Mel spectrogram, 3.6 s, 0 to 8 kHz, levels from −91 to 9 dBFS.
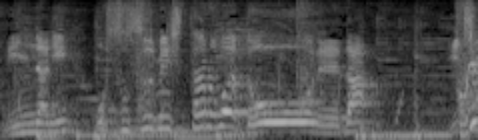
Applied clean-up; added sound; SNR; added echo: none; none; none; none.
